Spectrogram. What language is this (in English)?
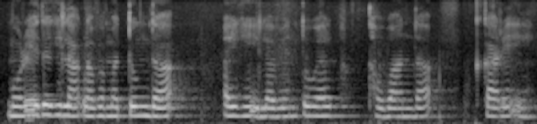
Manipuri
